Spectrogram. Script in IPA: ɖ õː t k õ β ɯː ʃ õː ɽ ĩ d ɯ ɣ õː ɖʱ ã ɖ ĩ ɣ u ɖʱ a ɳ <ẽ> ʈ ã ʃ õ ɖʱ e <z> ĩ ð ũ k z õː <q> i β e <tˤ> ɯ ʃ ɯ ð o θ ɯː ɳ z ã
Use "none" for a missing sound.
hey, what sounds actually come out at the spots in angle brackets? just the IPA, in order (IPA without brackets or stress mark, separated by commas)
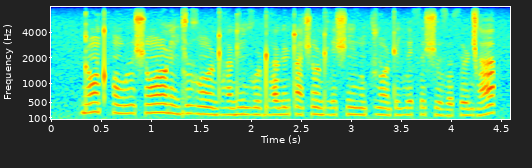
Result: ĩ, ʃ, ʈ, θ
